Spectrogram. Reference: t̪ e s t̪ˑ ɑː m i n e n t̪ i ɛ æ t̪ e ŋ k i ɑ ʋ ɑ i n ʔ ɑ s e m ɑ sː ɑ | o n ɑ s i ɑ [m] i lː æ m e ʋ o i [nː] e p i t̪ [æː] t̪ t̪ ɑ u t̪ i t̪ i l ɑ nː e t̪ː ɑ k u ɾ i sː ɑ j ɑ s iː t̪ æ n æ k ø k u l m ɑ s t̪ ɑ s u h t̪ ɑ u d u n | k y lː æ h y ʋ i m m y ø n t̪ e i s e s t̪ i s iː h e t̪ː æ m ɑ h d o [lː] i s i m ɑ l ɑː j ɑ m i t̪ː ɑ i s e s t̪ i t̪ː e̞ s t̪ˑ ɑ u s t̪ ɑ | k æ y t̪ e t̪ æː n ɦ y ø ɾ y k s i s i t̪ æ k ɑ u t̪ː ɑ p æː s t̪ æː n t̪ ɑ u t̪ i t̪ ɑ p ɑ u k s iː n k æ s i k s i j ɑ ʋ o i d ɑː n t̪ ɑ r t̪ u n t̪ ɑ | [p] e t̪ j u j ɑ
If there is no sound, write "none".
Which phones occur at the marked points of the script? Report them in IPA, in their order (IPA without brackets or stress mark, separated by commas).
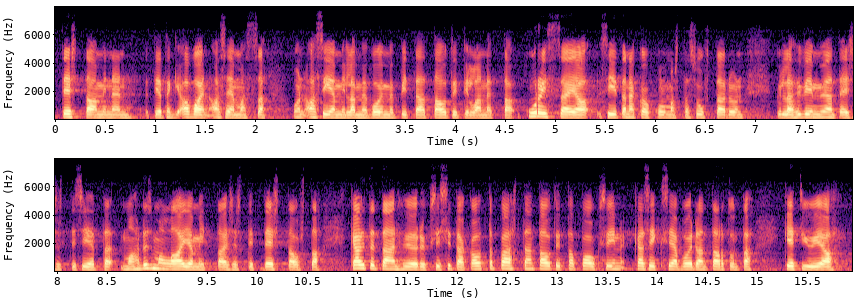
m, mː, æː, l, k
